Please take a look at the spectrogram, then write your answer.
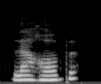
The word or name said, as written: robe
